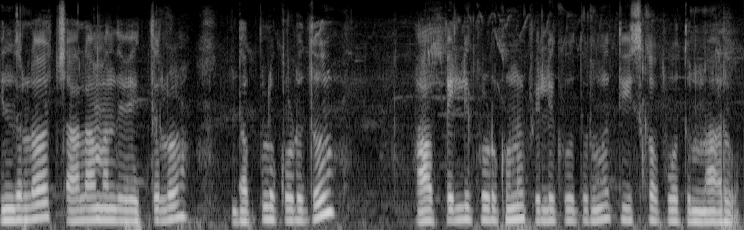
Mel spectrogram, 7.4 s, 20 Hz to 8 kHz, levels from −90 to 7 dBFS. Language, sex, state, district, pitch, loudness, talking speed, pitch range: Telugu, male, Telangana, Mahabubabad, 145 Hz, -17 LUFS, 80 wpm, 140-155 Hz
